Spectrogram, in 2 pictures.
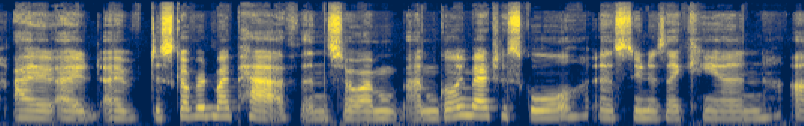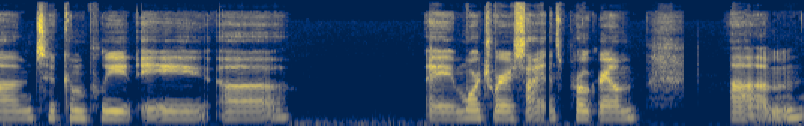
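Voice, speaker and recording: An American woman with some vocal fry, talking casually as an interview guest and telling stories by acting out conversations. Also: medium pitch, dry recording. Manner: animated storyteller, re-enacts conversations. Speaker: podcast guest, voice actress. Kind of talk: casual interview chat, anecdotes.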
